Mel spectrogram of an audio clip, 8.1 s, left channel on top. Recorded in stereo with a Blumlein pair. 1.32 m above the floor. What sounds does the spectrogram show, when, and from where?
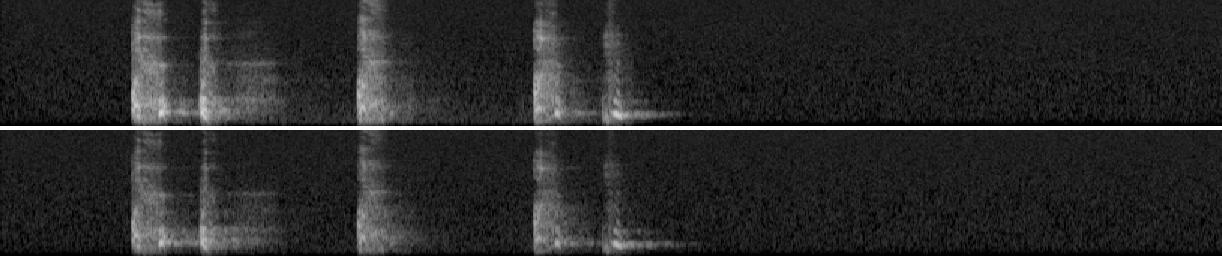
0.9 s a cough: 65° left, 0.7 m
